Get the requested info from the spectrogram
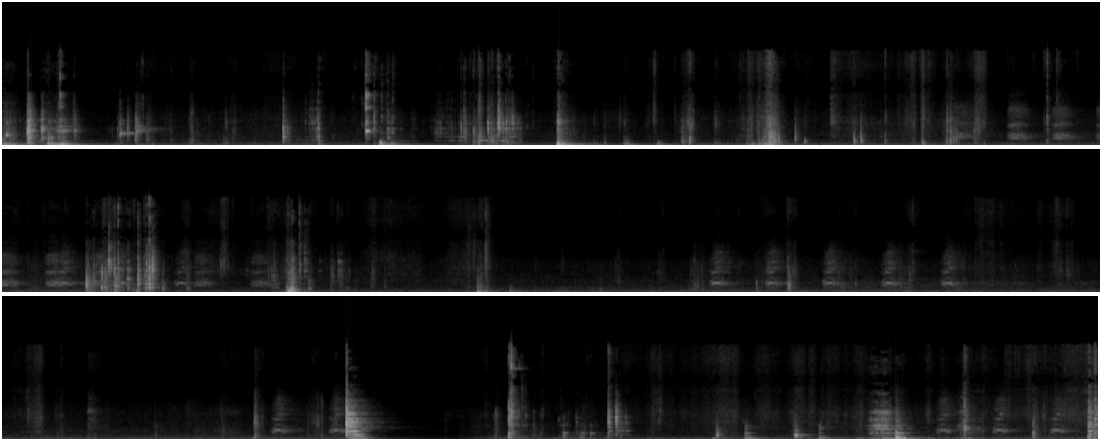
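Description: Scattered metal clanks and knocks from a pry bar and tools working on a heavy truck's rear wheel end and brake drum, with bird calls, crow-like caws, at times.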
